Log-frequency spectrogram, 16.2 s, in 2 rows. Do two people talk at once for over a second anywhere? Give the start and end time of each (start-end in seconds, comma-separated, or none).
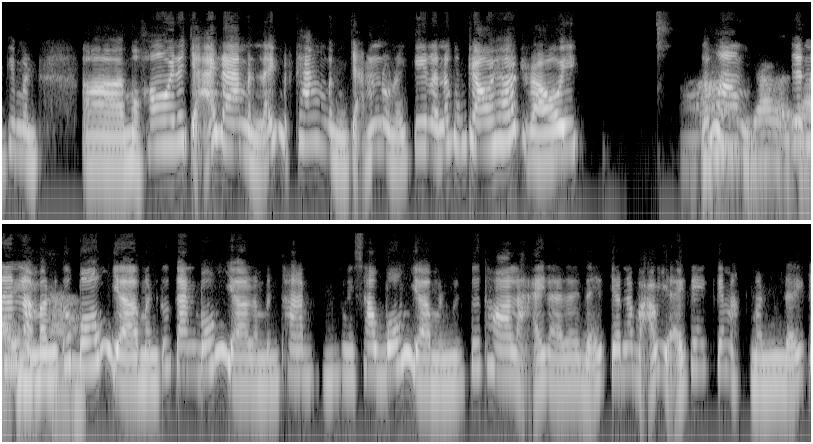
7.0-8.8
